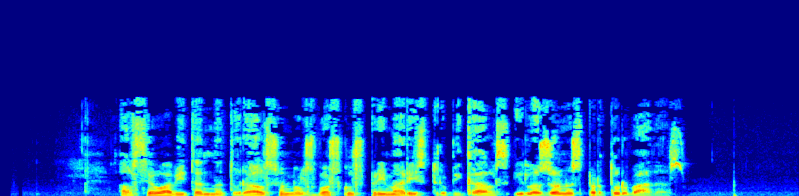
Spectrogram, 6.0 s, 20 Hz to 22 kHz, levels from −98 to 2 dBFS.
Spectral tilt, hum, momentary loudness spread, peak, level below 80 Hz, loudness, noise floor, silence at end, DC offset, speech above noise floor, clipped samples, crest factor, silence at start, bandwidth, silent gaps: -4 dB/octave; none; 10 LU; -6 dBFS; -58 dBFS; -24 LUFS; -57 dBFS; 0.9 s; under 0.1%; 33 dB; under 0.1%; 20 dB; 0.9 s; 11.5 kHz; none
